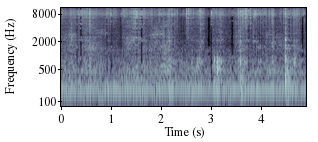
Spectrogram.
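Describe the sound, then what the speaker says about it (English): Rice fries in a pan with oil before any water goes in, giving a steady sizzle under repeated scraping and stirring from a utensil, close and moderately loud, with no talk. "I fry it kind of prior to putting water in it."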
